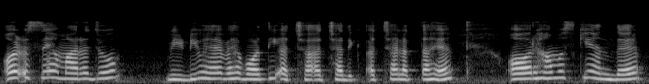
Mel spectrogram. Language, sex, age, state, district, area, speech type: Hindi, female, 45-60, Rajasthan, Jaipur, urban, spontaneous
